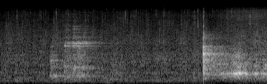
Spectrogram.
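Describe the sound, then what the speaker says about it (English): A spoon stirring a cream sauce seasoned with salt, pepper and cayenne in a hot pan, giving soft scraping swishes over a gentle sizzle, two distinct strokes, close and fairly quiet with no talking. "I'm gonna also add the salt, pepper, and cayenne and do a little stir from that one."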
